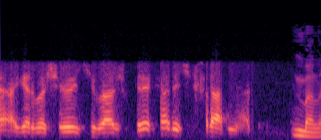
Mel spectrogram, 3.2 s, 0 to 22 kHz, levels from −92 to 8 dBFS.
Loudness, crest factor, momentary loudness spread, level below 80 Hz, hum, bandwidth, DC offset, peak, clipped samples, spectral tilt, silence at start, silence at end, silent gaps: -21 LUFS; 16 dB; 10 LU; -68 dBFS; none; 9.6 kHz; under 0.1%; -4 dBFS; under 0.1%; -8 dB/octave; 0 s; 0 s; none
